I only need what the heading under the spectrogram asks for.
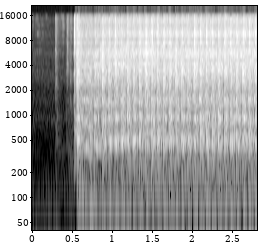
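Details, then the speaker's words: Ford 7.3 diesel with previous hard/no start from low oil pressure, suspected dried O-rings; engine catches suddenly and settles into steady, clattery idle, even pulses, no misfire: starts and idles after hard start. "So it did start, and I don't see anything oozing out of it at this moment."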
